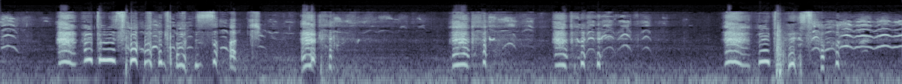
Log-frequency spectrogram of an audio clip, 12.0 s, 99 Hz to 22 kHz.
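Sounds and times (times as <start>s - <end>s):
steady low hum: 0.0s - 12.0s
person laughing: 1.6s - 9.0s, 10.6s - 12.0s.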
